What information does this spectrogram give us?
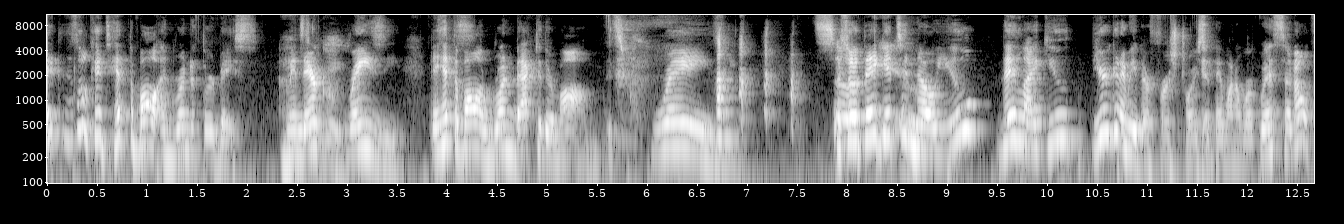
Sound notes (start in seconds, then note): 6.6 laughs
